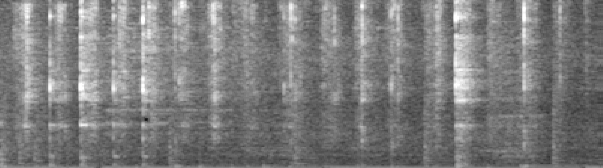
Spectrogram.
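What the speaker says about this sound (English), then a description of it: "we're going to place our breadcrumbs and our parmesan cheese. And just give it a good mix until everything's combined" Breadcrumbs and parmesan cheese are mixed in a bowl, giving soft scraping and tapping of a utensil against the bowl in an uneven rhythm, close and fairly quiet over background music.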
